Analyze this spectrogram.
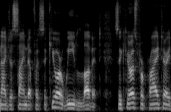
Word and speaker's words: Sekur: way yes there is secure it's spelled s-e-k-u-r offers secure instant messaging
